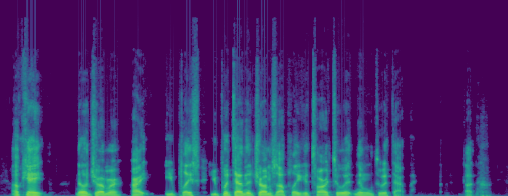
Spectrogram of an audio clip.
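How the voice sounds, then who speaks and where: A man with a New York accent, fairly low in pitch, with lively intonation at a fairly quick pace. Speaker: radio DJ. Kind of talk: podcast interview answer.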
